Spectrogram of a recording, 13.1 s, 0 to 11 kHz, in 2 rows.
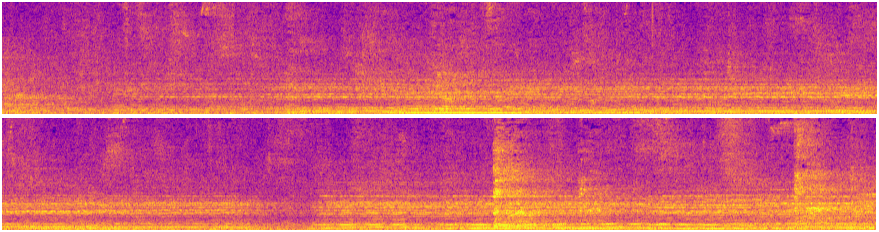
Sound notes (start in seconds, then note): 0.2 guest chattering; 3.9 guest continue chattering; 3.9 solemn music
